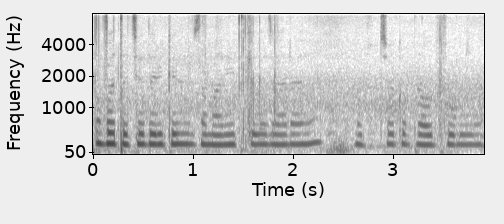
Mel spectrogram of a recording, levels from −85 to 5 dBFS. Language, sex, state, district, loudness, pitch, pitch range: Hindi, female, Uttar Pradesh, Deoria, -33 LUFS, 220 Hz, 210-225 Hz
